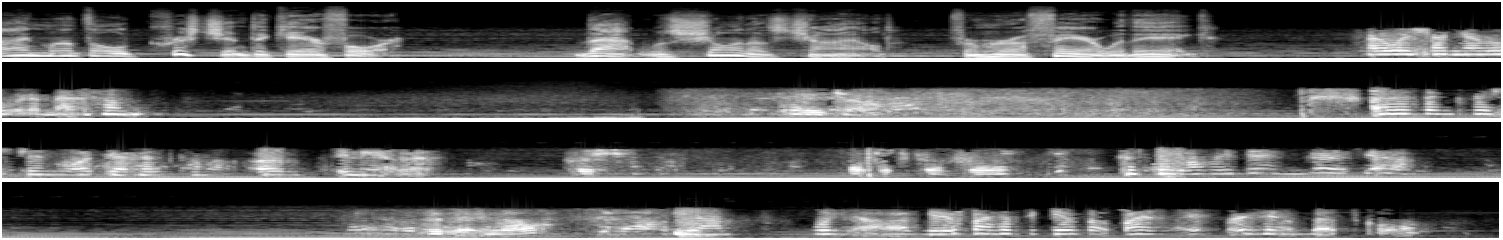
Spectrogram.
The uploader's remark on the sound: Recorded phone calls from a suspect in jail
